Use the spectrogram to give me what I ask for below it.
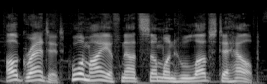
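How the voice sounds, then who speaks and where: A man's voice: fairly high pitch, brisk, a bit bright, no echo, soft background music, close to an everyday voice. A man voicing a cold, mocking young male cultivator with a dry, unbothered manner, reading a storybook recap. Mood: mocking calm.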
